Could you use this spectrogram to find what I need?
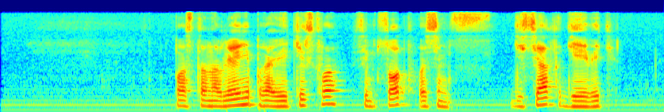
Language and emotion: Russian, neutral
